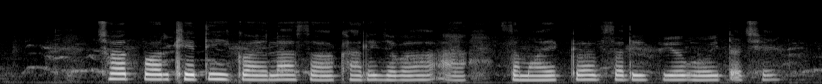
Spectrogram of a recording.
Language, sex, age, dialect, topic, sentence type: Maithili, female, 31-35, Southern/Standard, agriculture, statement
